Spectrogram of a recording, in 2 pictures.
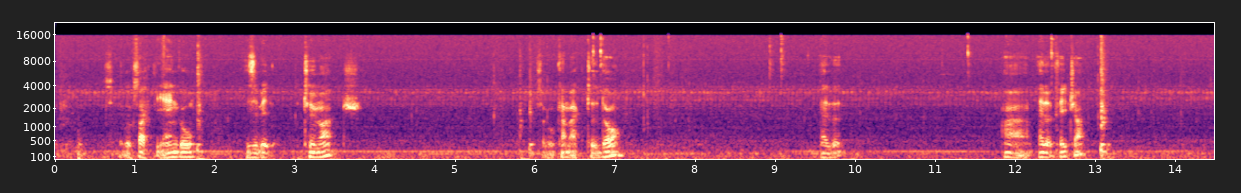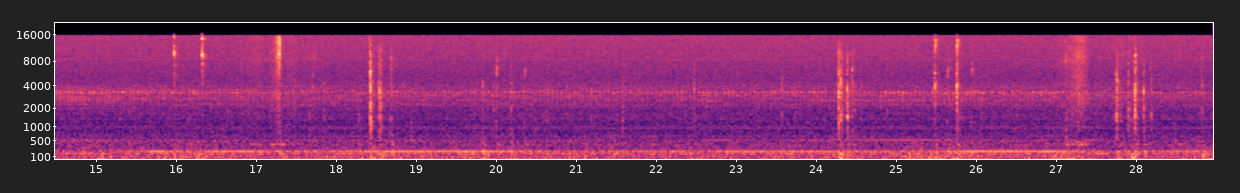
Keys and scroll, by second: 18.1-20.1 typing, 24.0-25.7 typing, 27.5-28.8 typing.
